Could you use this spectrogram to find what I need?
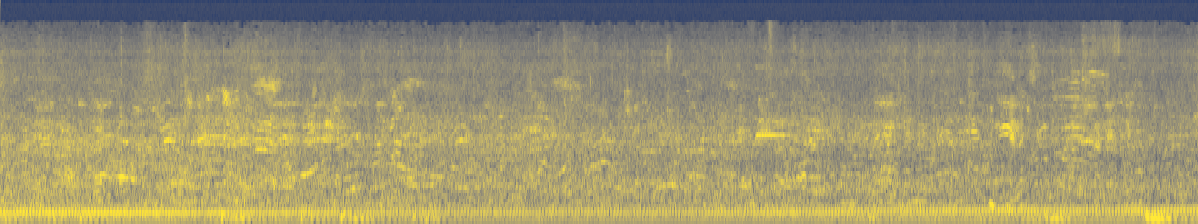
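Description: A large crowd of men and women chatters and murmurs outdoors.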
